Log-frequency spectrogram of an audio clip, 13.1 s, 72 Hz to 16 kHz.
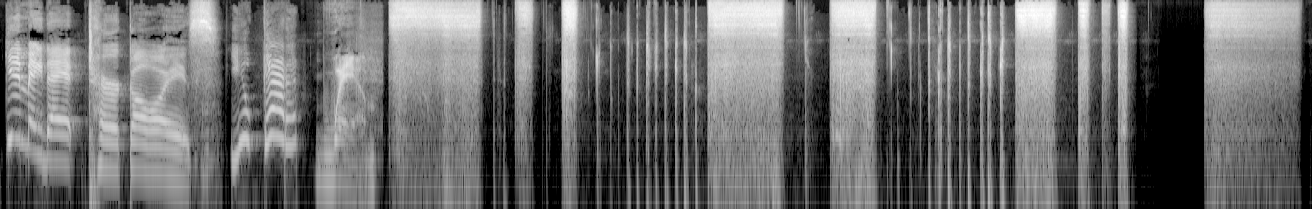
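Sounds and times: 
speech: 0.3 - 4.2
spray paint hissing out of a can: 3.9 - 5.8, 7.1 - 8.8, 10.2 - 11.3, 12.1 - 13.0.

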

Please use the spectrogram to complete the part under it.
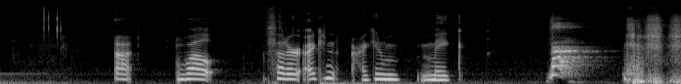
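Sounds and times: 
speech: 1.2 - 4.7, 6.3 - 6.7
dog barking: 5.5 - 6.1.

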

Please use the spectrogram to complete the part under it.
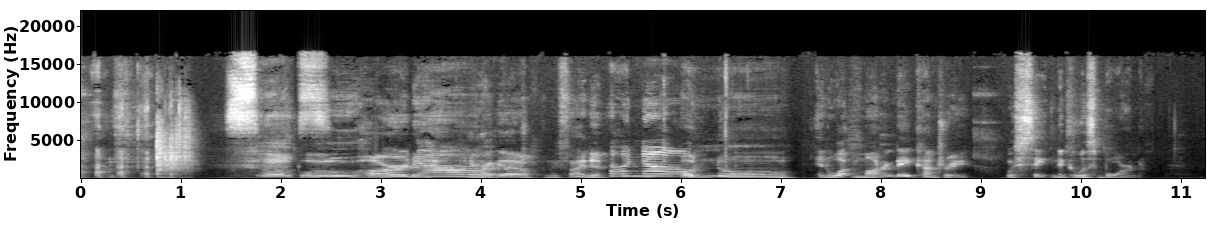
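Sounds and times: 
dice clattering across a hard surface: 0.7 - 1.2
speech: 1.8 - 10.7.

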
